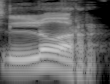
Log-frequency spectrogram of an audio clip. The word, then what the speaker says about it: Lore: Y es Lore, no Lord. – No, Lore. – Como en folklore.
